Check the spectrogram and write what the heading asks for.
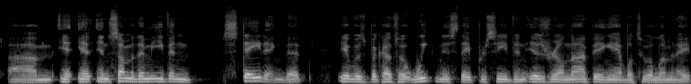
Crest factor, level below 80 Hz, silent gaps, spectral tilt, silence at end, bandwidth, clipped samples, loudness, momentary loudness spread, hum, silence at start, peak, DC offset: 18 dB; -60 dBFS; none; -6.5 dB/octave; 0 s; 15.5 kHz; under 0.1%; -26 LUFS; 6 LU; none; 0.1 s; -8 dBFS; under 0.1%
